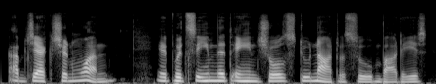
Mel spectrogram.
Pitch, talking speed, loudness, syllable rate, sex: 145 Hz, 150 wpm, -18 LUFS, 4.8 syllables/s, male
